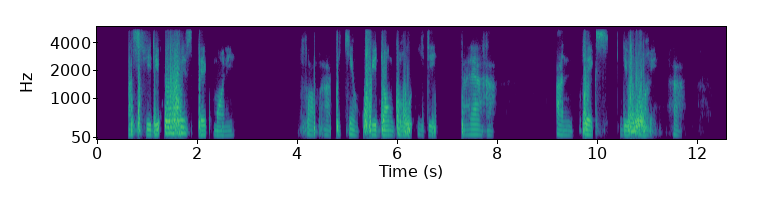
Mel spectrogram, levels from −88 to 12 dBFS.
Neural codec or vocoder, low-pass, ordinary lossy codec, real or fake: none; 5.4 kHz; none; real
